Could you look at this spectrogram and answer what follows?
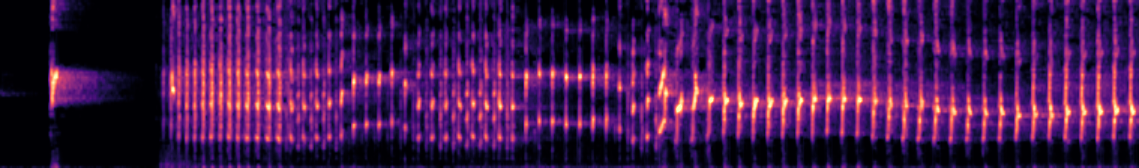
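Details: Long ngekek chatter of a lovebird calling a rival: after one brief squeak and a pause, a continuous rapid rattle of high, buzzy notes begins, holding a steady fast rhythm for over six seconds.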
